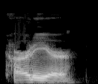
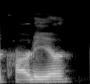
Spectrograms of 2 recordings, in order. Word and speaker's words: Cartier: Cartier. – What? Cartier? – It's like the jeweler Cartier. – Okay. – It's Cartier, but I'm not going to pronounce it like some fancy French person.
